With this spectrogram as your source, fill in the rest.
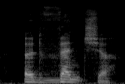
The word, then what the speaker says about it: adventure: the schwa here also it would be ud ud adventure adventure so just remember anytime a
